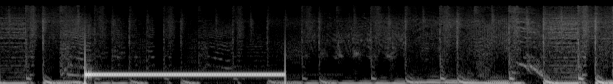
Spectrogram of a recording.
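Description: A steady telephone dial tone sounds as a call is placed to try to win a prize, one loud unbroken hum of about two seconds that cuts off abruptly, with other clattering background sounds before and after.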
